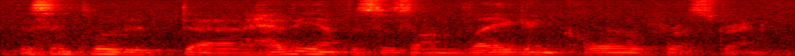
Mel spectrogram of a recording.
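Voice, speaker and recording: A man's fairly low voice at a moderate pace, with ordinary pitch variation, audible room echo and noticeable background noise. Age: 70s. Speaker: personal trainer and former soldier. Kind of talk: testimony.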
